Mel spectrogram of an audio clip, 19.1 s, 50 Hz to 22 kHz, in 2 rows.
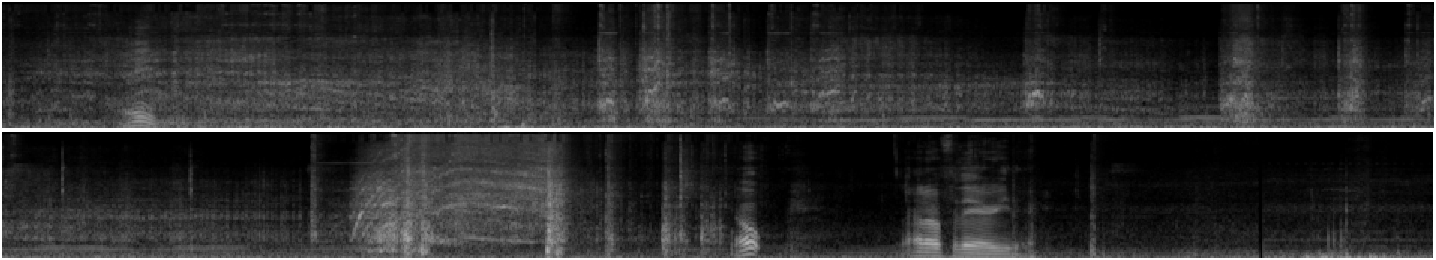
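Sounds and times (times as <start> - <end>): toy truck drivetrain clicking: 0.0 - 14.5.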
